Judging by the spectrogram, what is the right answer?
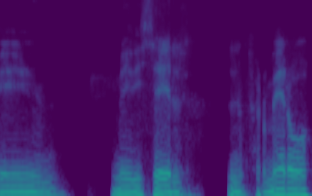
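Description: Over a quiet background, a man with a very deep, low pitch talks at a fairly slow pace, his somewhat breathy voice dark and mellow in tone with ordinary pitch variation. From Mexico, Pachuca, Hidalgo. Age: 50s. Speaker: bereaved family member. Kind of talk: testimony. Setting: pre-recorded video. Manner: halting.

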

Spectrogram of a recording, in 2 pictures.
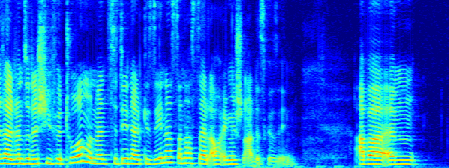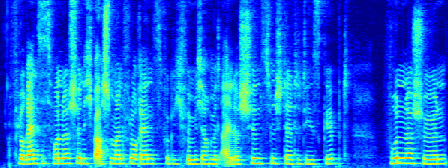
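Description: Here a woman talks at a fairly quick pace. Her fairly high voice stays monotone and flat. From Franconia, Germany. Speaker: podcast co-host. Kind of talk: casual chat.

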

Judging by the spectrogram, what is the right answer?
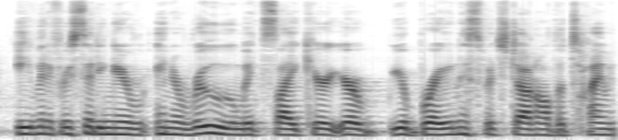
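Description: A woman speaks with an Irish accent in a very deep, low pitch with ordinary pitch variation. The recording is very clean, with a silent background. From Ireland. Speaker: podcast host, motivational speaker. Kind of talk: solo motivational monologue. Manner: casual, filler-heavy.

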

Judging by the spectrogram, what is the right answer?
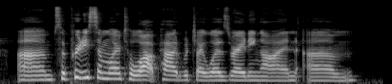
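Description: A plain, everyday voice at a fairly quick pace with lively intonation. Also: woman. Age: 20s. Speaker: podcast co-host, college student. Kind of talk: casual chat.

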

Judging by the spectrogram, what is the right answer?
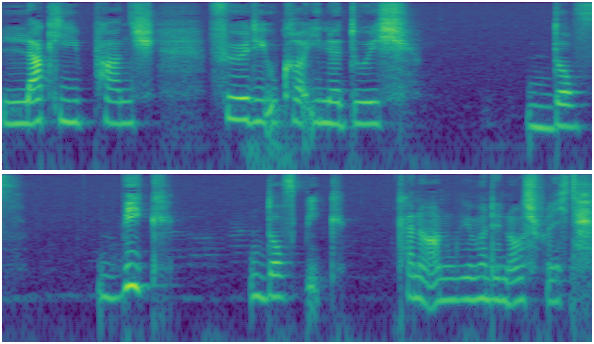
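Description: Over a silent background in a very clean recording, a woman with a fairly high pitch talks at a very slow pace with ordinary pitch variation. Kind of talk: solo football recap podcast. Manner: frequent fillers and hesitations.

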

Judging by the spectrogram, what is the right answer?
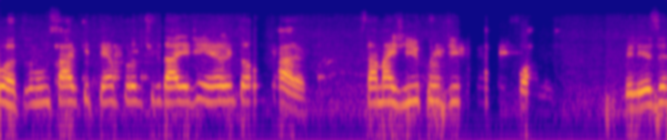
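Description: A man talks at high pitch and a fairly quick pace, his loudness swinging widely. He leaves long, frequent pauses. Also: ordinary pitch variation, dry, close sound with no echo. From Brazil, Rio de Janeiro. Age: 20s. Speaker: digital nomad entrepreneur. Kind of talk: casual interview.

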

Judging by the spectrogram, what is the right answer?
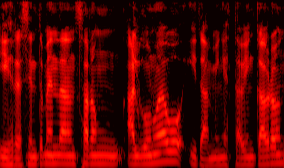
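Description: At a medium pitch, a man talks with fairly even intonation. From Puerto Rico, early childhood in US. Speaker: podcast co-host. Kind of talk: casual bilingual chat. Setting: remote recording.

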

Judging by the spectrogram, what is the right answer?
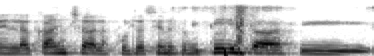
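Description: A woman speaks in a Rioplatense accent. Her intonation stays monotone and flat. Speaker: women's football player. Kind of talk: interview.

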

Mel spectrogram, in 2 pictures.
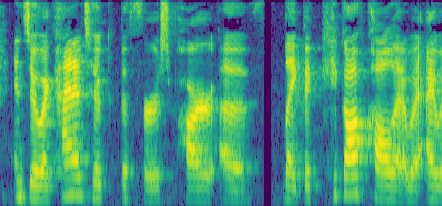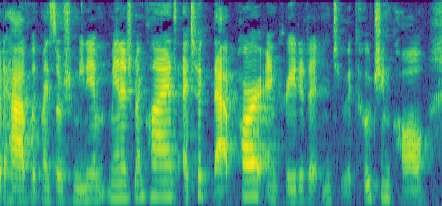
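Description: A woman's bright, sharp voice at medium pitch, fairly quick with hardly any pauses, ordinary pitch variation and big swings in loudness. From Arkansas. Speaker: social media manager. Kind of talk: interview. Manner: hesitant, many fillers.

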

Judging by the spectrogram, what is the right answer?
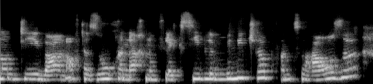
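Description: This woman's high-pitched voice has ordinary pitch variation and keeps a moderate pace. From Belgium. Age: 30s. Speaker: e-commerce content manager. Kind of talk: interview.

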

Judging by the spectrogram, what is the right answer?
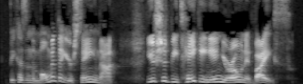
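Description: Recorded very cleanly against a silent background, an unremarkable speaking voice moves at a fairly quick pace. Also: woman. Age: 20s. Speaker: podcast host. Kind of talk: solo motivational podcast monologue. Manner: casual, with frequent fillers and laughter.

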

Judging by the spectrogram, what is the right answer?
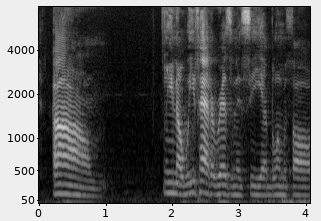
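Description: Audible room echo surrounds a voice with an American accent. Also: man. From US South, Greenwood, South Carolina. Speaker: theatre company founder and artistic director. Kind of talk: casual chat.

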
